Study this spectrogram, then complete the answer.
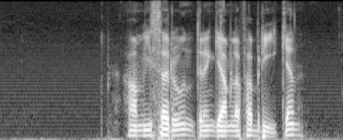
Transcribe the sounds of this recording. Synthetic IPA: hanviːsaɾːɵnt̪ɪd̪ɛnɡamlafabɾiːkən

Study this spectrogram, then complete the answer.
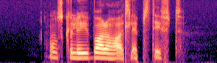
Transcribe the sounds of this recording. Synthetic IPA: hʊnskʉlːəɪbɑːɾəhɑːɛt̪lɛ̰pst̪ɪft̪

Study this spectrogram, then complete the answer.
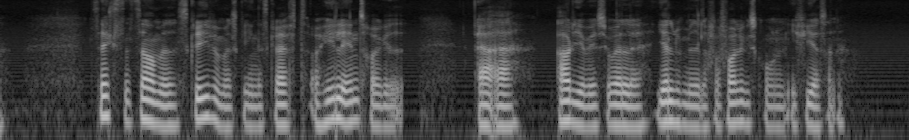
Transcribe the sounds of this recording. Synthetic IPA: t͡sʰeɡ̥sd̥n̩sd̥ɒ̰ːmeð̞ˠsɡ̥ʁiːʋəmæsɡ̥ḭːnəsɡ̥ʁefd̥ɒ̽ɦe̝ːləe̝nt͡sʰʁœɡ̥ð̩ˠ | ʔæɐʔæʔɑ̈ʊd̥io̝ʋisuel̰əjelb̥əmiðˠlɐfɒfɒ̽lɡ̥əsɡ̥o̝̰ːln̩ifiɐ̰sɐnə

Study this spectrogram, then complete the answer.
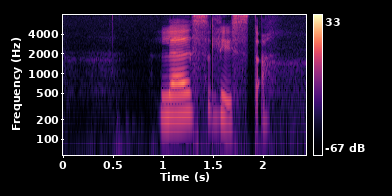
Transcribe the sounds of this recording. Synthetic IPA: læːslɪst̪a

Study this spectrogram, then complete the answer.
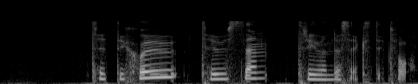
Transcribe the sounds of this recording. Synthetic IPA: t̪ʰɾɛt̪ːɪɧʉ̟ː | t̪ʰʉ̟ːsənt̪ʰɾeːhɵnd̪ɾasɛ̰kst̪ɪt̪ʰv̥o̰ː

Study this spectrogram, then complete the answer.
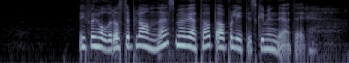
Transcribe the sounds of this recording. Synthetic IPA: ʋiːfɔɾhɔlːəɾɔst̪ʰɪlpʰlɑːnn̩əsɔmæːɾʋeːt̪ʰɑt̪ɑːʋpʰʊliːt̪ɪskəmʏnd̪ɪ̰hḛːt̪ə̰ɾ

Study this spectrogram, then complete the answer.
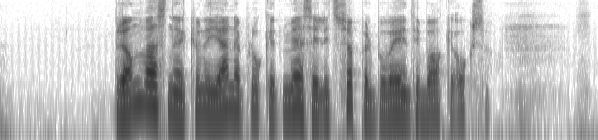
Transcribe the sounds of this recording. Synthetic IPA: bɾɑnʋæːsn̩əkʰʉnəjæːɳəpʰlʊkət̪meːseɪlɪt̪sœpəlpʰoːʋæɪənt̪ʰɪlbɑːkəɔksɔ

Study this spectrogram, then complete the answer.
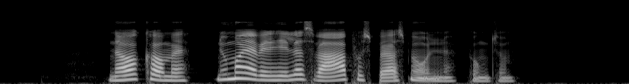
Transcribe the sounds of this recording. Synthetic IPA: nɒkʰɒ̽mə | numɒ̽jɑ̈ɪʋelhelɐsʋɑ̈ːpʰɒ̽sb̥ɶɐsmɔ̰̽ːlnəpʰɔ̽ŋt͡sʰɔ̽m

